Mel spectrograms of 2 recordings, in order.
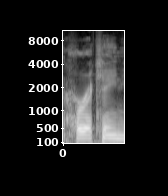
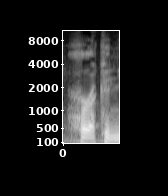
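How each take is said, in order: First: The name is said in an outsider pronunciation. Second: The name is said in the local pronunciation. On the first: This is how visitors might say it. The speaker calls it wrong. "isn't Hurricane, Utah" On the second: This is how residents say it. The speaker calls it right. "kind of like Hurricane, Utah"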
